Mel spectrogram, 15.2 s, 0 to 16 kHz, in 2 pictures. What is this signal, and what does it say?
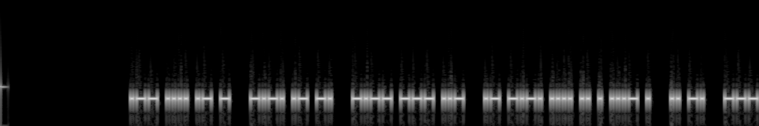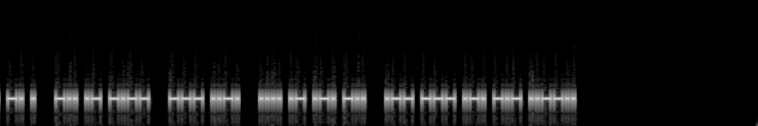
Morse code, heard as a keyed tone, about 37 wpm, 700 Hz. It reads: WHAT CAN YOU ACHIEVE IN ONE DAY OF HARD WORK?
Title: Sentences from Top 1000 Words - Review Part 6 - 40wpm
